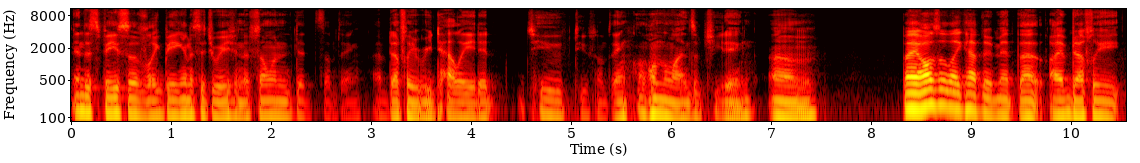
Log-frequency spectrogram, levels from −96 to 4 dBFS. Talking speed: 200 wpm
